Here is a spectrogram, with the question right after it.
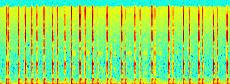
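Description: Long acrylic nail tips tap the small, hollow, crossed metal X/Y microphone capsules on a Zoom recorder in an irregular run of about thirty crisp, short clicks. Each click is bright and dry with almost no ring, over a steady low hum.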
